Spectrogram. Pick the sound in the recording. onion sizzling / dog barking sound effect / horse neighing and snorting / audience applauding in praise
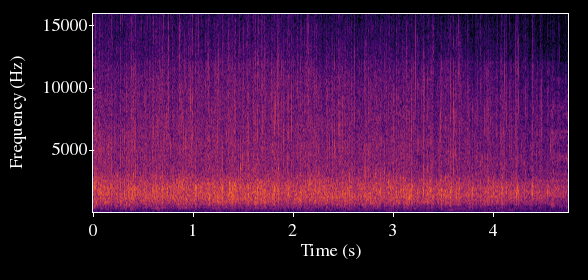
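audience applauding in praise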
